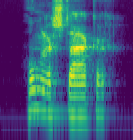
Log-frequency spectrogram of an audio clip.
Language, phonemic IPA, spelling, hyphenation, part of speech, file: Dutch, /ˈɦɔ.ŋərˌstaː.kər/, hongerstaker, hon‧ger‧sta‧ker, noun, Nl-hongerstaker.ogg
- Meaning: a hunger striker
